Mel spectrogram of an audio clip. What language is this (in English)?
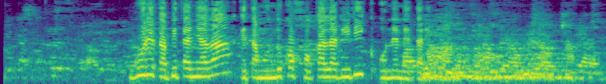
Basque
